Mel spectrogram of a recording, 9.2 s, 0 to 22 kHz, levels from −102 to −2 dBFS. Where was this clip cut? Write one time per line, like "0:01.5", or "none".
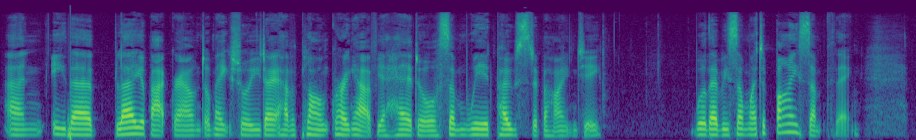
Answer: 0:06.9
